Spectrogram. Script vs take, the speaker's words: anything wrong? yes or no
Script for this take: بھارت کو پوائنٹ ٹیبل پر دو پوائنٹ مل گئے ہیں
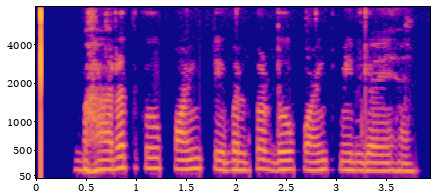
no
